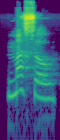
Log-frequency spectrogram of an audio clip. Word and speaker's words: muscle: Like the letter C in muscle, scent, scissors. When we put C and H together, it sounds like ch.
